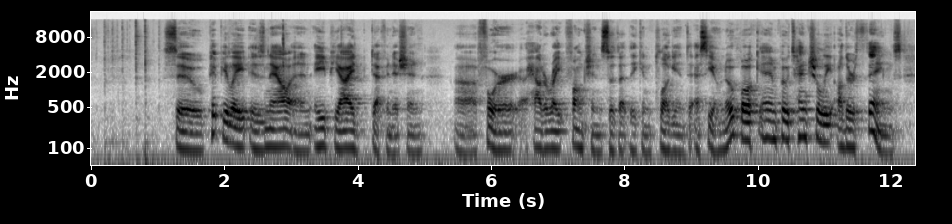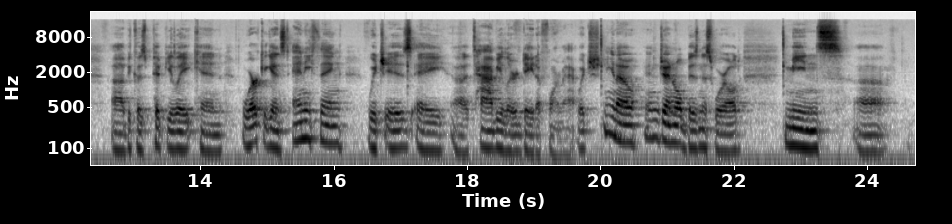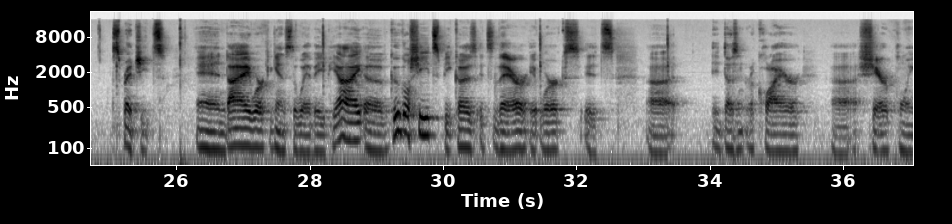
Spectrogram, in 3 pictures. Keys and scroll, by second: 0.0-1.3 typing, 26.1 shift+BackSpace.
